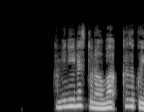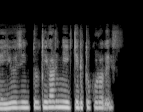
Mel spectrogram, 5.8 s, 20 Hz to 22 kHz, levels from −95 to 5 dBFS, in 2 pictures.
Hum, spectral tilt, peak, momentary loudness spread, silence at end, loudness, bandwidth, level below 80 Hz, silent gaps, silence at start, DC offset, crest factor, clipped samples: none; -7 dB/octave; -8 dBFS; 10 LU; 0.55 s; -22 LUFS; 8.2 kHz; -68 dBFS; 2.37-2.44 s; 1.1 s; under 0.1%; 14 dB; under 0.1%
